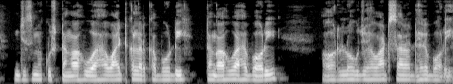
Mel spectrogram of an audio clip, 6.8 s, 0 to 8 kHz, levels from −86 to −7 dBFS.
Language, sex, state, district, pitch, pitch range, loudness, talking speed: Hindi, male, Jharkhand, Ranchi, 110 Hz, 110-115 Hz, -19 LUFS, 160 wpm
